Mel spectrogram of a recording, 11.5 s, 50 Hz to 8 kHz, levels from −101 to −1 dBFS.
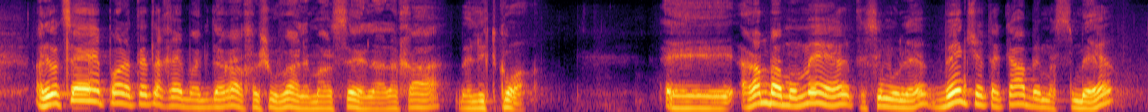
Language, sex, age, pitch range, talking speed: Hebrew, male, 60-79, 135-215 Hz, 90 wpm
